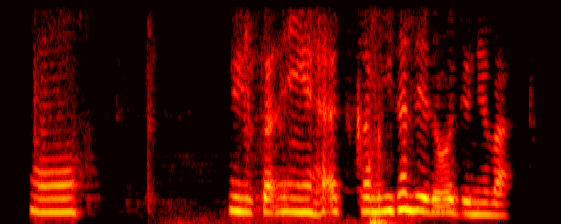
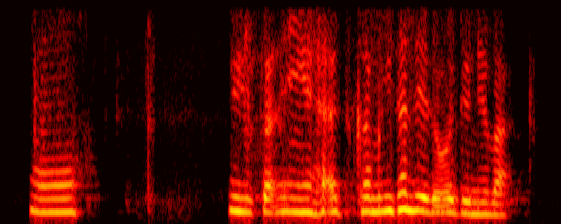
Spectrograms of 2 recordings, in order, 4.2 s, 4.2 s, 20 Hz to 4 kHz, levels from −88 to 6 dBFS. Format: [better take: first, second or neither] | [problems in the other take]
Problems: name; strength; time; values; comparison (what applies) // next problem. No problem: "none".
second | noise reduction (classical method Wiener filter)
